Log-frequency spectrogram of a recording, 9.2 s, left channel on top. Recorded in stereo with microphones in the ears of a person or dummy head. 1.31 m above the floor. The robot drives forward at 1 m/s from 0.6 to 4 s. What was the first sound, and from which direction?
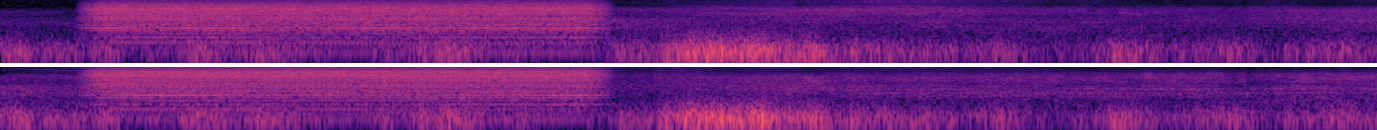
Only background noise.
